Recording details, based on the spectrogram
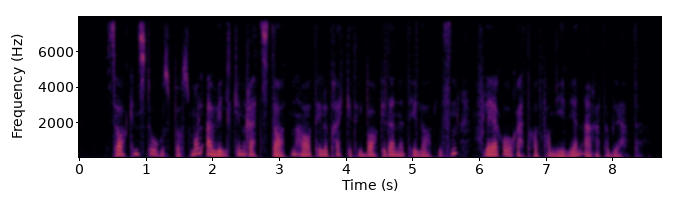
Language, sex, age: Norwegian, female, 30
